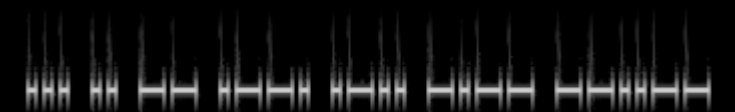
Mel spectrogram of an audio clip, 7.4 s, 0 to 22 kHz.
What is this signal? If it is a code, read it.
Morse code, heard as a keyed tone, about 15 wpm, 700 Hz. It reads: SIMPLY,
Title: Sentences from Top 1000 Words - Review Part 4 - 15wpm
